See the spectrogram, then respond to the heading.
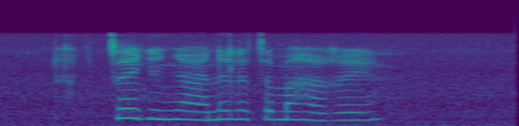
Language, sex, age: Southern Sotho, female, 18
